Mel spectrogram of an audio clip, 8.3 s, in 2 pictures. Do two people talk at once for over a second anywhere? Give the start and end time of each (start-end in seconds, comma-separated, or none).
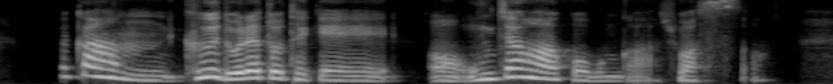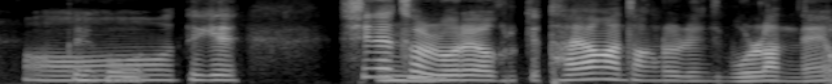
none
